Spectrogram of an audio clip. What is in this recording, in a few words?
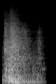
Train Series E731 Express Internal Door Close, Japanese Trains; Aomori; Vehicles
